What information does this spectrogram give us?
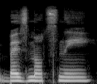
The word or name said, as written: bezmocný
